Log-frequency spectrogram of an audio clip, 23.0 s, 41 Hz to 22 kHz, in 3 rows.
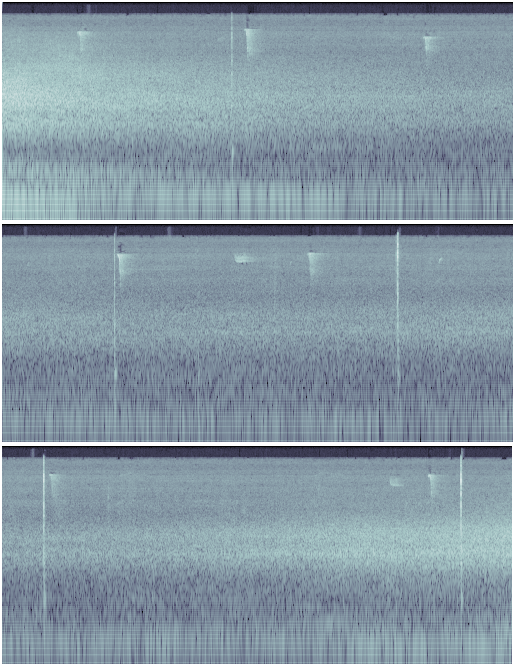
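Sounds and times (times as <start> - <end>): steady outdoor hiss: 0.0 - 22.9
small bird chirping: 3.2 - 4.0, 5.8 - 6.7, 7.9 - 9.9, 10.6 - 14.5, 15.3 - 16.4
sharp clicks: 3.4 - 3.8, 9.2 - 9.8, 13.4 - 14.2, 15.8 - 16.3.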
